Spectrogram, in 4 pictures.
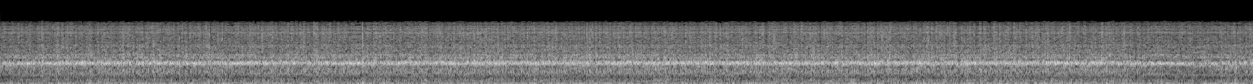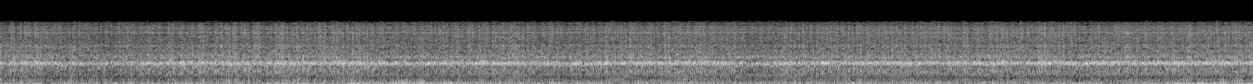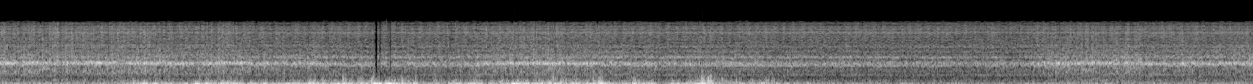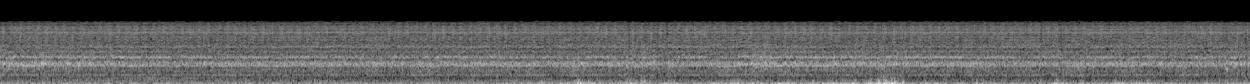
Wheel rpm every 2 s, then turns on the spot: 110, 110, 120, 120, 110, 110, 120, 110, 120, 110, 110, 110, 110, 110, 110, 110, 110, 110, 120, 120, 110, 120, 110, 110, 110.
none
